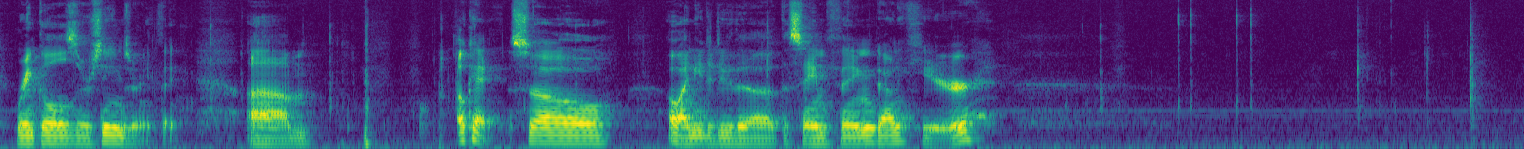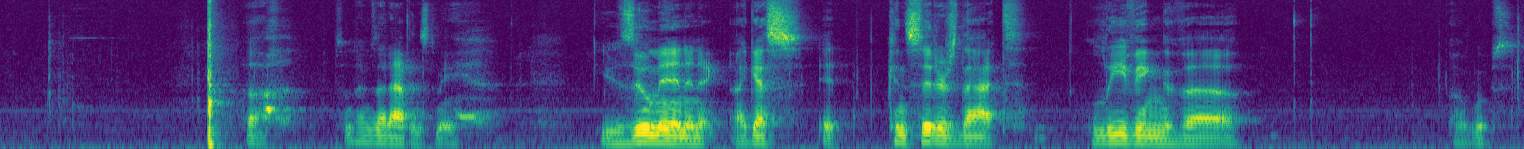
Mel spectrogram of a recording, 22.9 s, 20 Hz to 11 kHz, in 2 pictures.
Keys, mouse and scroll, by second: 0.3 click, 0.6 scroll up 1, 1.0 click, 1.9 click, 3.0 alt+scroll down 2, 3.5 alt+click, 4.8 scroll down 2, 5.5-6.0 alt+scroll up 2, 7.7 scroll down 1, 8.4 click, 8.8 click, 9.9 alt+scroll up 1, 11.4 p, 14.0 click, 15.7 p, 20.7 click, 22.4 ctrl+z.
